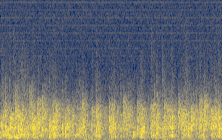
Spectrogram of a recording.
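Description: Studio audience applauding, a steady dense clapping that carries on for some time.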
